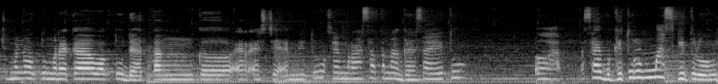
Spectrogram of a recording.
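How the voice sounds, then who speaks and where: A middle-aged woman, a bereaved mother, telling her testimony with emotion, her voice swinging from soft to loud pleading. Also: high-pitched, brisk, music in the background. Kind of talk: testimony interview.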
